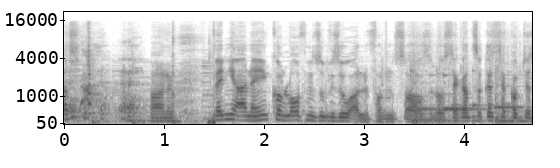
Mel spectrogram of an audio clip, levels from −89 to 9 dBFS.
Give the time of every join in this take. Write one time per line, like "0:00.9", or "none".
0:01.5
